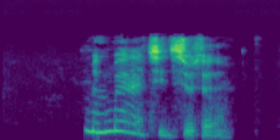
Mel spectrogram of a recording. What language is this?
Kabyle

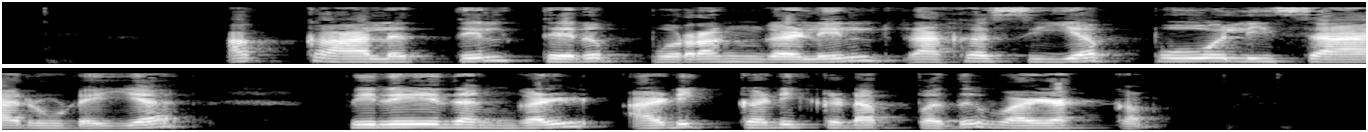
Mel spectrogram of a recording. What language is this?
Tamil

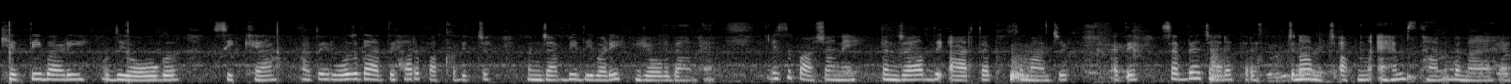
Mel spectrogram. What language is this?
Punjabi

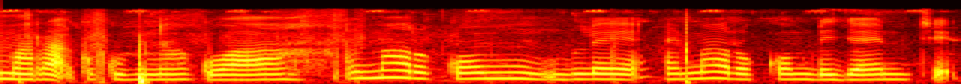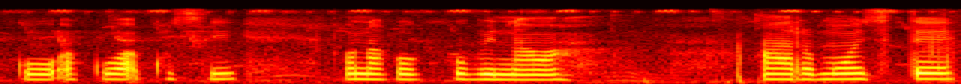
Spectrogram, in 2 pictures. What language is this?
Santali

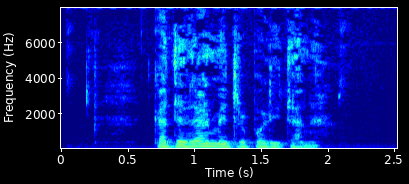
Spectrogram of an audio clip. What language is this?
Spanish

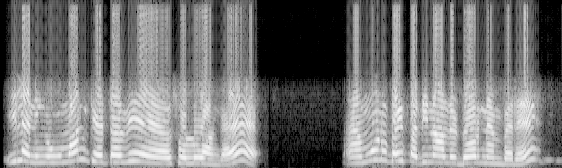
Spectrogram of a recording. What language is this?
Tamil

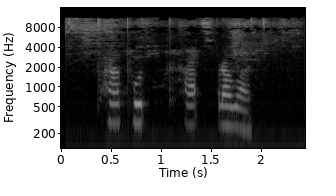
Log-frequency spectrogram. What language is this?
Thai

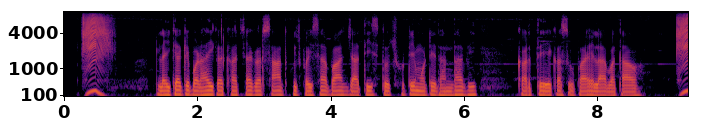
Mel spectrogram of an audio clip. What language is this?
Chhattisgarhi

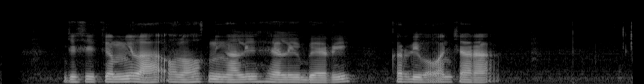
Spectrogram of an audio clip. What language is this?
Sundanese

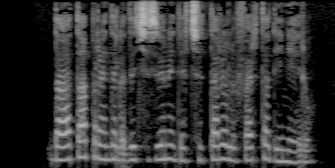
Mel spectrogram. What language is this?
Italian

